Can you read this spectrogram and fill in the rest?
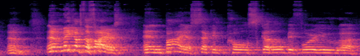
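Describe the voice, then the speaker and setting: A man playing an old reformed miser, excitable and theatrical in a readers theater performance. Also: sits high, unhurried. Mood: jovial. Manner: excitable, full of chuckles, theatrical. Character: old Scrooge, male miser newly reborn, giddy and generous. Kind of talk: readers theater stage reading. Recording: echoey room.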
